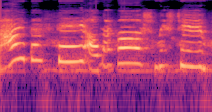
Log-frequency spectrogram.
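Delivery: high-pitched over-the-top fake delight; fake-nice bestie gush. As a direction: gush over someone you secretly can't stand. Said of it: "pretend to sit there and say, like, be nice".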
